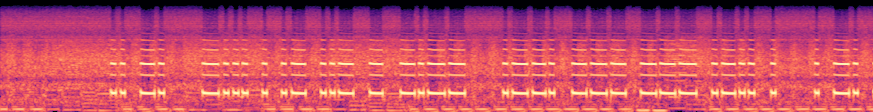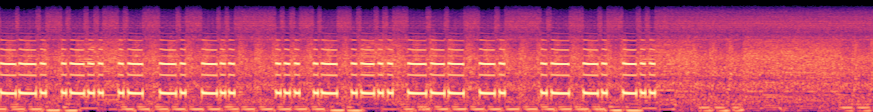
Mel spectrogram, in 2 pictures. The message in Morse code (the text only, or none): IN BEAUTY POOLE ENGLAND SALON AND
